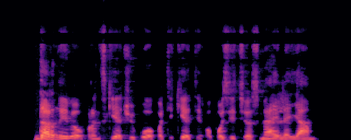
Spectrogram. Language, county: Lithuanian, Kaunas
